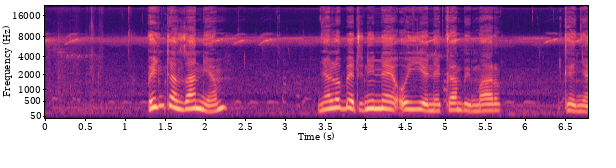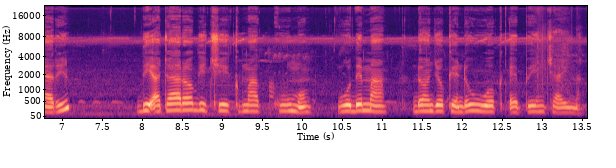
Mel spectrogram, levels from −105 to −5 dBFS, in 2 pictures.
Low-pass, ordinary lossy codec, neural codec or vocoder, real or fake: none; none; none; real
